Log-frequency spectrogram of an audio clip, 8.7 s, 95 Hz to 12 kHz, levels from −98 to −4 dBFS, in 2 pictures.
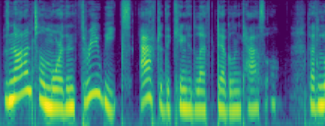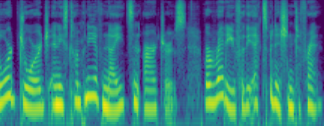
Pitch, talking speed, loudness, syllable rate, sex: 225 Hz, 220 wpm, -19 LUFS, 5.8 syllables/s, female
